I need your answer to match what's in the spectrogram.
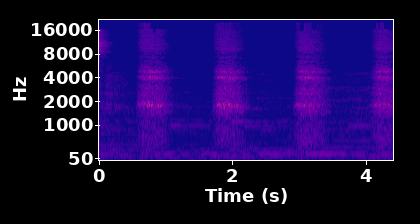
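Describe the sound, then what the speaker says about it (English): Pilates breathing demonstrated by an instructor: four evenly spaced, audible breaths about a second apart, each a soft airy rush, close and quiet with no talk. "So the breathing, when you get there, should sound like this."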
